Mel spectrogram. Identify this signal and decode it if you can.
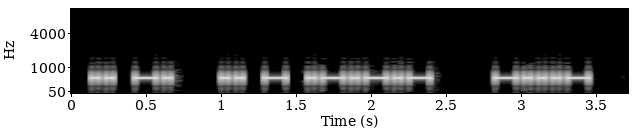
Morse code, heard as a keyed tone, about 25 wpm, 600 Hz. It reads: IN IT. <BT>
